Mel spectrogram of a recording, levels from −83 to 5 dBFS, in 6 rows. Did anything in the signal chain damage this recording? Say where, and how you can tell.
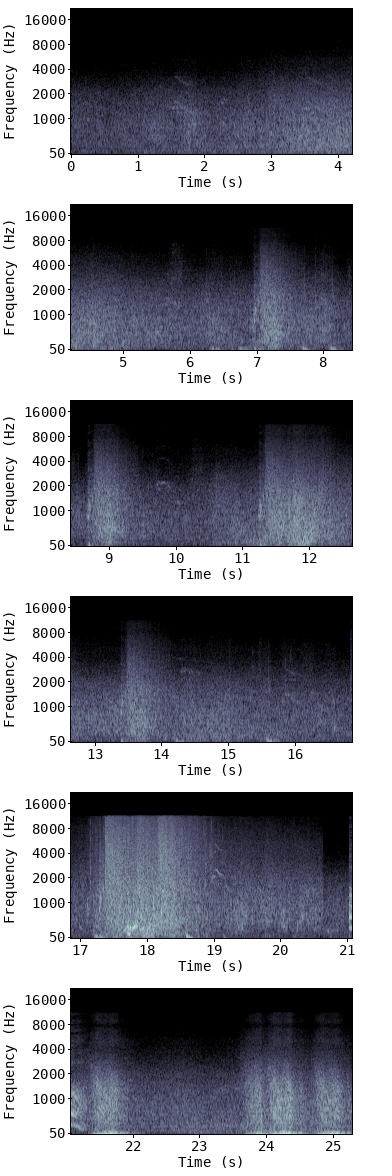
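No, no stage damaged it.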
